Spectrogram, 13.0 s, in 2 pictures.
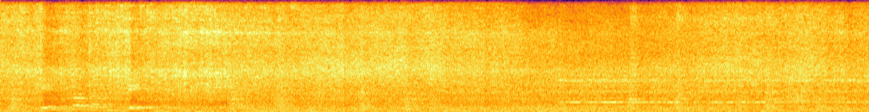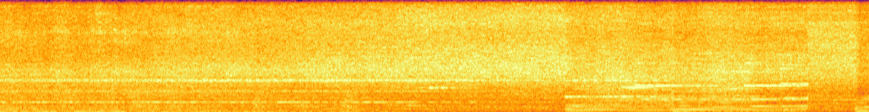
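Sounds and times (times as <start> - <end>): train wheels rumbling on rail: 0.0 - 11.1
steady high tone: 10.7 - 12.8.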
